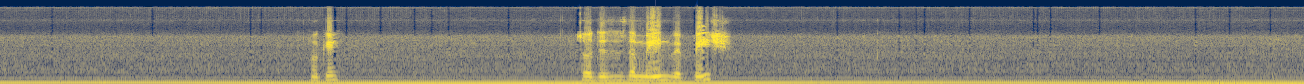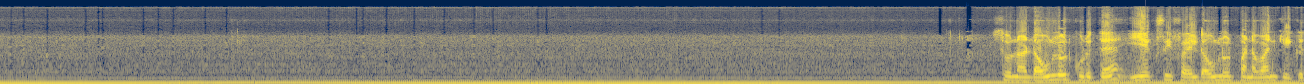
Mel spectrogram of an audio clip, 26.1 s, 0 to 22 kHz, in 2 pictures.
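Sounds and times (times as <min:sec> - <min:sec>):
loud steady low hum: 0:00.0 - 0:26.0.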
